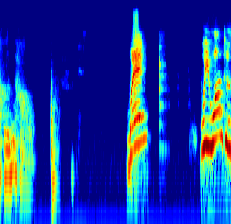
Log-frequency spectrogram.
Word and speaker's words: 很好: Ketika nada ketiga dan nada ketiga ketemu, maka depannya jadi nada kedua. Ingat ya, jadi bacanya henhao.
